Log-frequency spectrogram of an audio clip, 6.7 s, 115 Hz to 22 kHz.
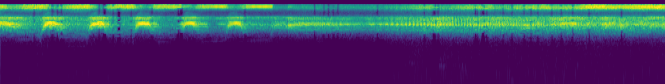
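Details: Korean cicadas in a midsummer green forest during a July 2024 heatwave. A loud caller gives about five rhythmic pulsing phrases roughly every half second over a continuous high buzzing chorus, then the steady drone carries on alone.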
